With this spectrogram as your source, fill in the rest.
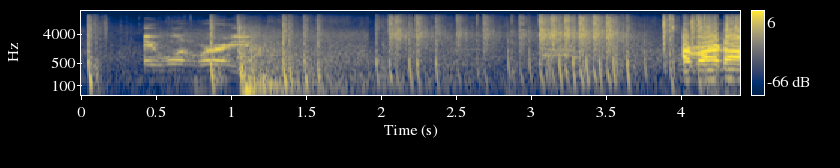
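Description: Gunshots fire in rapid bursts close by.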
